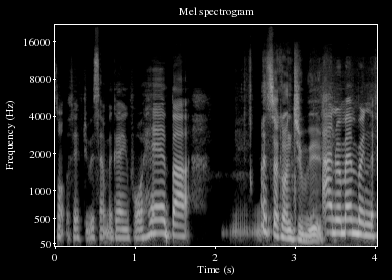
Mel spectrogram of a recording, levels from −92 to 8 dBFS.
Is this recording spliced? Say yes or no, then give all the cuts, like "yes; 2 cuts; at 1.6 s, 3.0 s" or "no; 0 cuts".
no; 0 cuts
